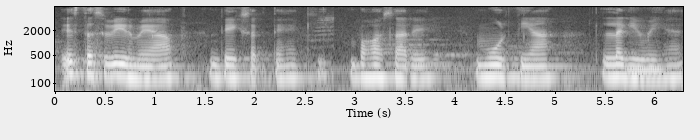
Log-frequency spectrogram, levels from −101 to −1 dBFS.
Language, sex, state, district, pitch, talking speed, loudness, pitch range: Hindi, male, Maharashtra, Solapur, 135 Hz, 135 wpm, -16 LUFS, 130-140 Hz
